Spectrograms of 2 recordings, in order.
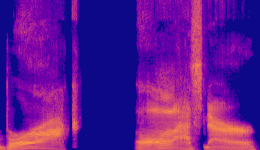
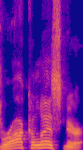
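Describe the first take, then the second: First: The name is said in an exaggerated imitated voice. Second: The name is said in an ordinary voice.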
